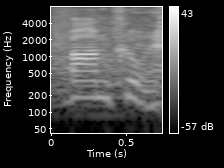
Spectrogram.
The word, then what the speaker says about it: Baumkuchen: Okay, Baumkuchen. Japanese, She's yeah. correcting my pronunciation.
